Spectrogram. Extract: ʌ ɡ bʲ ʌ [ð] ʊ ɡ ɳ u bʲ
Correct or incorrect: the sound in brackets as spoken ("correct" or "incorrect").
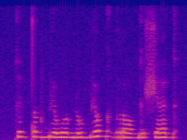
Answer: incorrect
